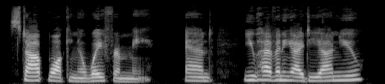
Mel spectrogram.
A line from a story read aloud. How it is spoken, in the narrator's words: in a threatening tone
